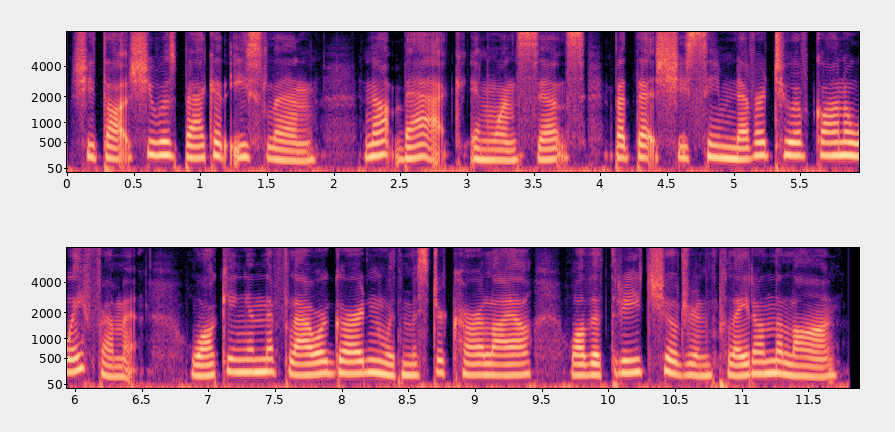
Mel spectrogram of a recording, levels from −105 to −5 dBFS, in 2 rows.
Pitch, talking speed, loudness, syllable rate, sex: 205 Hz, 190 wpm, -19 LUFS, 5.1 syllables/s, female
